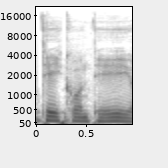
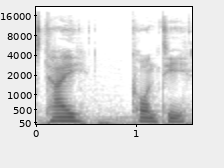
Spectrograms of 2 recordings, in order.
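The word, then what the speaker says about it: Tay Conti: That's how they pronounced it. I made sure to rewind it and listen to it again. It's not Ty Conti or Ty Conti or whatever you want to say. It's Ty Conti.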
